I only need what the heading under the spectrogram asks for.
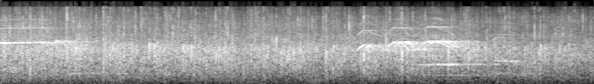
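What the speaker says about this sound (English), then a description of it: "Give them a round of applause." Audience at a school winter band concert applauds the Wind Symphony helpers, with a steady spread of many hands clapping, moderately distant in a hall, with some faint voices and whistles mixed in.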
